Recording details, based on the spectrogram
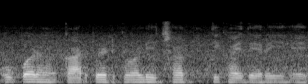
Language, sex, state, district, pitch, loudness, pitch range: Hindi, male, Gujarat, Gandhinagar, 105 Hz, -19 LUFS, 100-110 Hz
